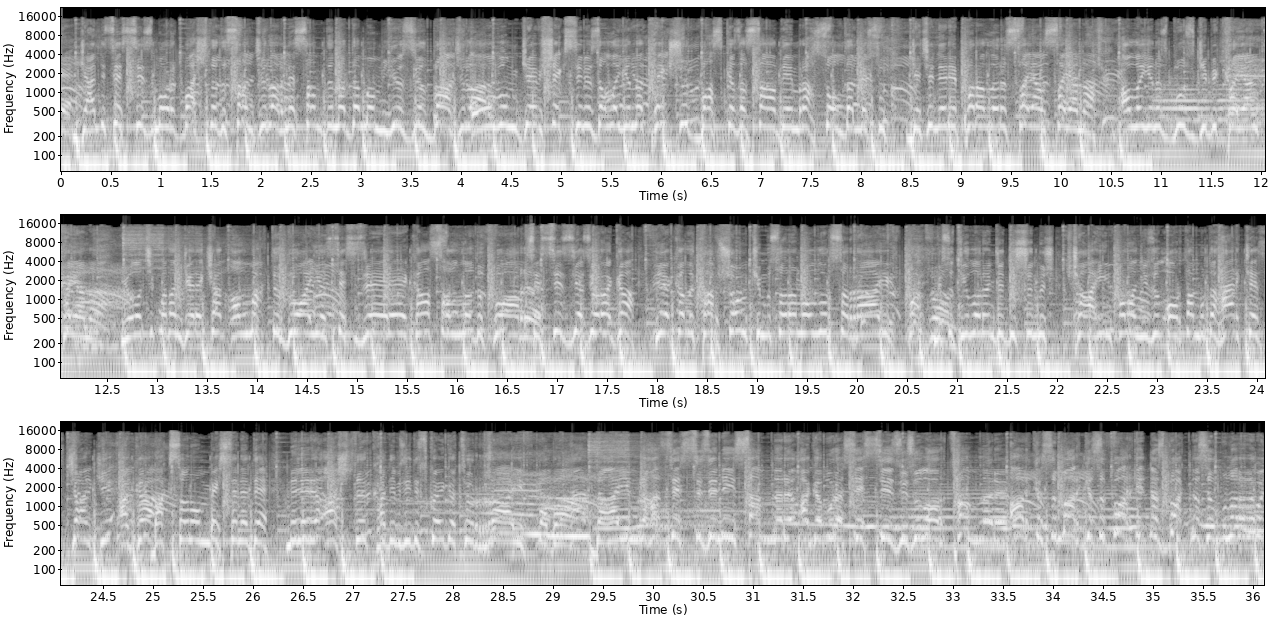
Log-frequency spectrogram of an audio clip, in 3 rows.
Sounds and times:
Music: 0.0 - 36.1.

